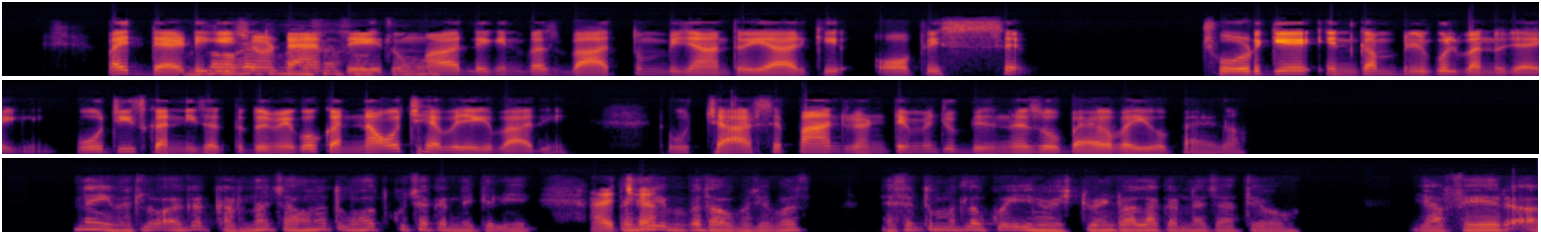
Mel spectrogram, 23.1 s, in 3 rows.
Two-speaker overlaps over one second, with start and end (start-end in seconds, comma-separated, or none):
0.9-2.2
